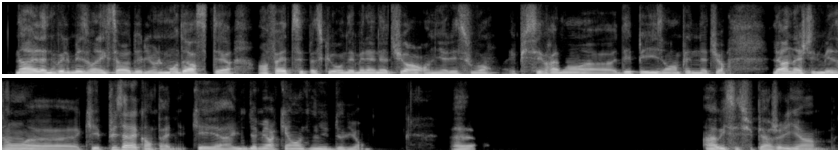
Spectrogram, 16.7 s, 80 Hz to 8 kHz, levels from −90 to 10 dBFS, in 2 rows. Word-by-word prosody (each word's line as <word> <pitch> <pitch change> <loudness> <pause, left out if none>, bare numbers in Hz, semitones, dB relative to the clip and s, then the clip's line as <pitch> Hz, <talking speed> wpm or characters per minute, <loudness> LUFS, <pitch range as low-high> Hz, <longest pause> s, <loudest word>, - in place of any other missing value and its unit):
Non, 145 +1 +6
et 140 - +8
la 130 -2 +6
nouvelle 140 +2 +4
maison 135 -1 +3
à 135 - +2
l'extérieur 125 -1 +2
de 115 - +1
Lyon. 115 +1 -2
Le 120 - +3
Mont 130 +2 +5
d'or 155 +3 +7
c'était 130 -5 -1 0.3
en 120 +1 -2
fait 150 0 +4
c'est 120 - -3
parce 115 -2 -3
qu'on 130 -2 0
aimait 120 +1 +3
la 125 -1 +3
nature, 125 +4 +1
on 110 0 -3
y 110 -1 -2
allait 105 0 -3
souvent 125 +2 -6
et 100 - -13
puis 105 - -10
c'est 115 - -2
vraiment, 115 -4 -1
heu, - - -7
dépaysant 125 +2 +1
en 130 - -1
pleine 120 -2 -3
nature. 115 -1 -3 0.5
Là - - +5
on 185 - +3
a 140 - +4
acheté 125 -1 0
une 120 - +1
maison, 150 +1 0
heu, 110 -3 -3
qui 115 +2 -3
est - - -3
plus 200 - -5
à 205 - +6
la 185 - +4
campagne, 110 -5 -6
qui 115 - -2
est 110 -1 0
à 105 +1 -4
une 125 +5 -1
1/2, 145 -3 0
40 130 -3 -3
minutes 120 -3 0
de 105 0 -4
Lyon. 100 - -7 0.9
Heu 110 0 -2 2.3
Ah 130 +2 +1
oui, 150 0 +3
c'est 115 -4 -7
super 100 +3 -4
joli, 120 +4 -1
hein. 110 -1 -5
120 Hz, 225 wpm, -20 LUFS, 110-135 Hz, 2.3 s, et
